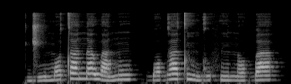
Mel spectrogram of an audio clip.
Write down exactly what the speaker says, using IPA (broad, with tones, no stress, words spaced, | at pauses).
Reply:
d͡ʒi˨mɔ˨˦ta˦ na˦ wa˧nũ˦ | ɡ͡bɔ˧ɡa˦tĩ˦˨ ɡu˧fĩ˧ nɔ˧ɡ͡ba˦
